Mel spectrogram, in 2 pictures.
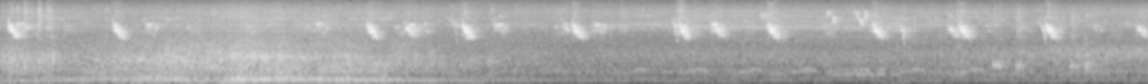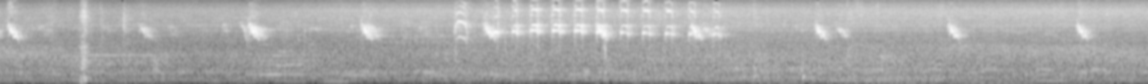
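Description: A small bird repeating short, high, falling chirps about once a second, breaking into a fast run of chirps about two-thirds of the way through. A low rumble fills the first few seconds.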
